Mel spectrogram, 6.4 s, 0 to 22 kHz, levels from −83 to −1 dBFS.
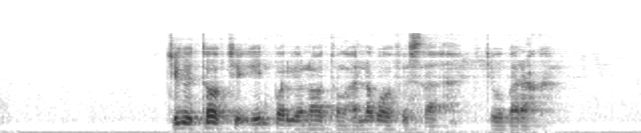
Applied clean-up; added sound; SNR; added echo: none; none; none; none.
